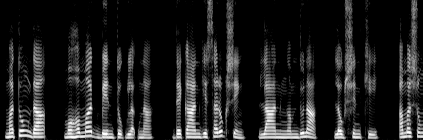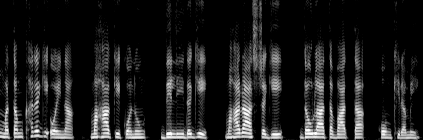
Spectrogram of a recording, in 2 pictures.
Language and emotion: Manipuri, neutral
